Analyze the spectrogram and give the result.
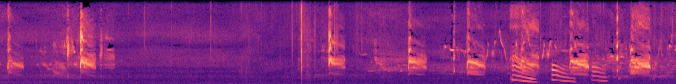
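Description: A Forster's tern across a bank gives a series of harsh, grating, downward-slurred calls, scattered at first and then coming in a quick run near the end, over a faint outdoor background.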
